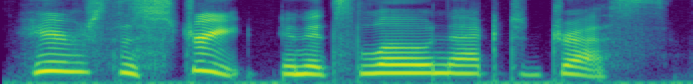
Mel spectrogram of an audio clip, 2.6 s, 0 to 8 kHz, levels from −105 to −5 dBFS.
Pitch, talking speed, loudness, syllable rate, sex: 270 Hz, 185 wpm, -16 LUFS, 4.2 syllables/s, female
